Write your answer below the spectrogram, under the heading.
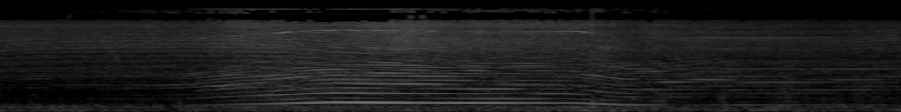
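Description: Electric motor and propeller of an E-flite Turbo Timber RC plane whining overhead. The pitch rises about two seconds in, holds steady at its loudest for about three seconds, then drops about six seconds in and the whine goes on more faintly.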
